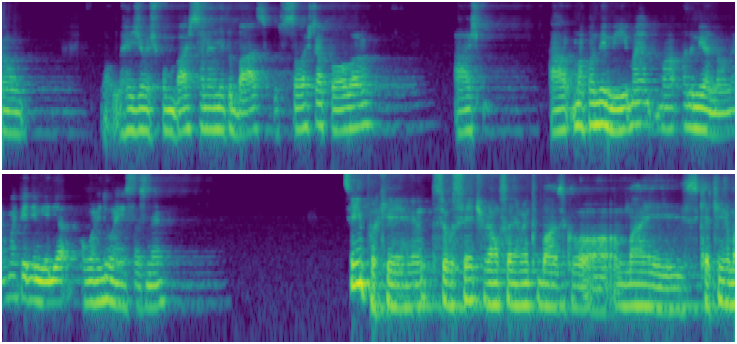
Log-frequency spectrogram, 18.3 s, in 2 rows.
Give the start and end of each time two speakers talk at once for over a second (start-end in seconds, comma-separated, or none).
none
